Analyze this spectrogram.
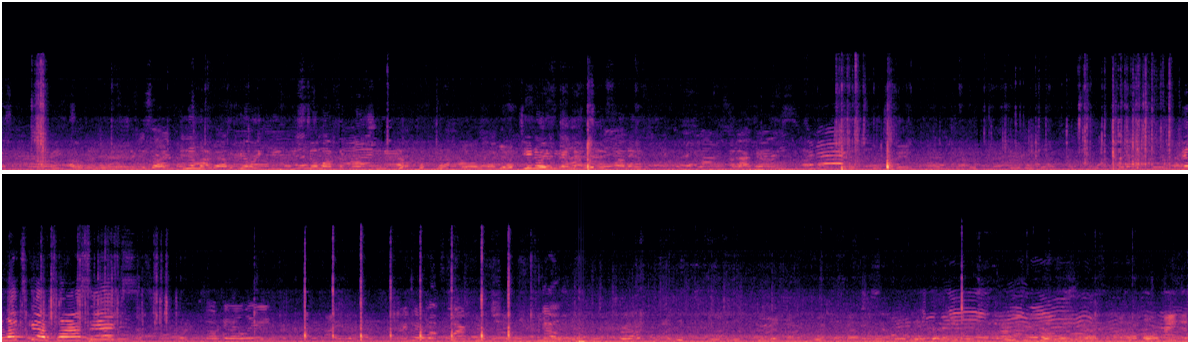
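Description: Young women call out and chatter across an open field.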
